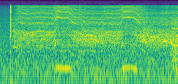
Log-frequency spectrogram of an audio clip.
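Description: A WPL RC winch running roughly, a steady mechanical whir with wavering pitch that rises and falls in two short surges, close and continuous with no talk.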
